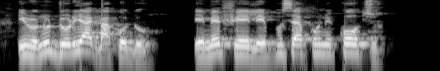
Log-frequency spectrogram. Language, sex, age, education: Yoruba, male, 46-60, tertiary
